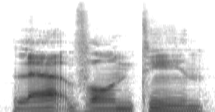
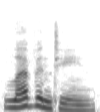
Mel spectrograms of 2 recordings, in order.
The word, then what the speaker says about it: Levantine: Levantine pronunciation. Levantine. Levantine. Oh, I nailed it. Does that come through? Hold on. Levantine.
